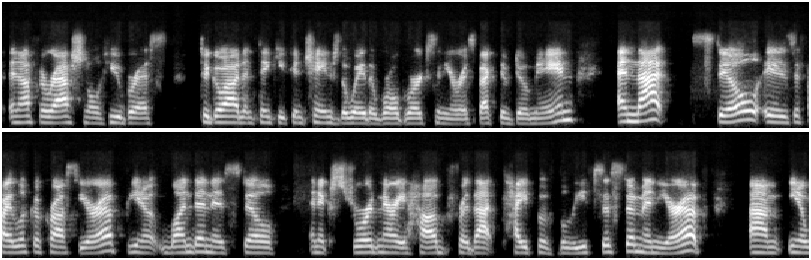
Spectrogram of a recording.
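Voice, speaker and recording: Low-voiced woman, dull close audio. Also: a bit bright, no room sound. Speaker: venture capital investor, panel guest. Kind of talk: conversational panel answers.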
